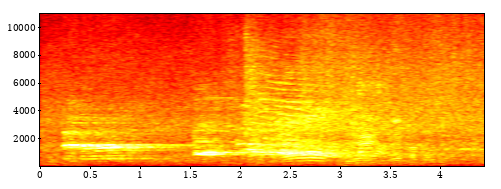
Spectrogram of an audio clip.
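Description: Swimming race start: a steady electronic tone, then a louder, lower tone that cuts in about a second and a half in as the start signal, followed by spectators shouting and cheering as the swimmers dive in.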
